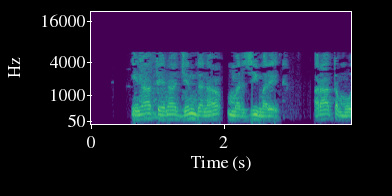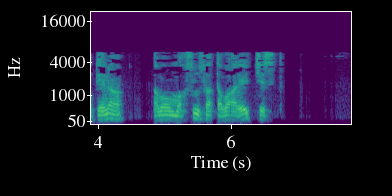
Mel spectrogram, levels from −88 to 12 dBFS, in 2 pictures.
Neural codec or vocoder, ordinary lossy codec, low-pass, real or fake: none; MP3, 24 kbps; 7.2 kHz; real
